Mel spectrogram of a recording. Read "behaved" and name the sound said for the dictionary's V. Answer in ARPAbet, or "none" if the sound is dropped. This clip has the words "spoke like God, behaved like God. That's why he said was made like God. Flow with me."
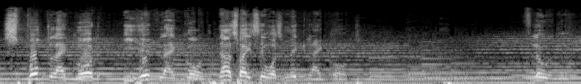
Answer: none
